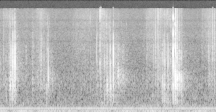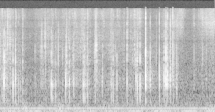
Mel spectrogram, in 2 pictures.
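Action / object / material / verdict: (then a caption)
scrape / cotton denim jeans / denim / none. Long white nails scratch fast at the back waistband and pocket of black cotton denim jeans worn on the body. Quick, dry, crinkly scratching bursts come in uneven clusters over a steady low hum.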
